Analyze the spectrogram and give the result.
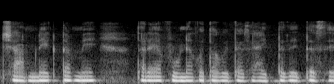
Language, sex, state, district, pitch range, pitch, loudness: Bengali, female, Tripura, West Tripura, 175-185 Hz, 180 Hz, -13 LUFS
